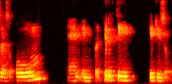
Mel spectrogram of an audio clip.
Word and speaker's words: om: o o o o and it's pronoun pronounced as om together om so it's not this it is oh it's like the lifeline so the a is a bit higher than the other two tones I repeat two more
